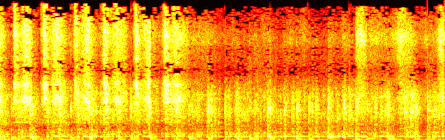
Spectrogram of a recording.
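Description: Dhol drum beaten with sticks, a fast, steady run of dense strokes with no break.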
